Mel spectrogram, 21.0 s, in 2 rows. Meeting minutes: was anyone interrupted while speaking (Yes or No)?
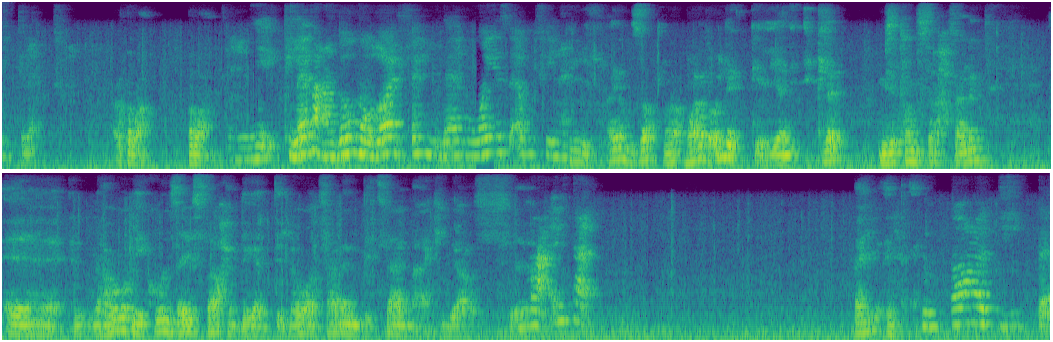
No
